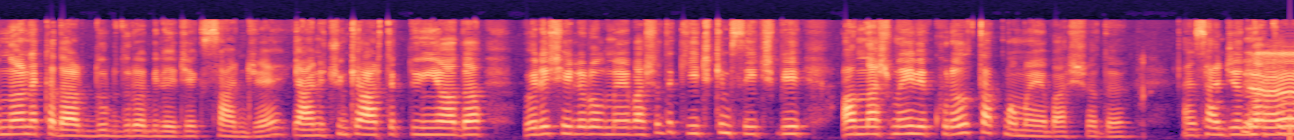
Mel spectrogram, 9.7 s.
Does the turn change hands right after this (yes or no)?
yes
